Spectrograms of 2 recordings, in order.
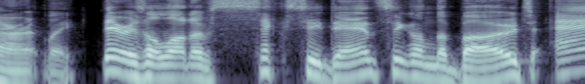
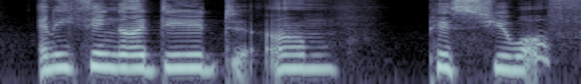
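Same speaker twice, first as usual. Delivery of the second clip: mock girlish voice, higher and quieter; 7 semitones higher, 8 dB quieter than usual. Retelling what a cast member asked another: imitating an "I'm just a girl" voice. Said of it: "she says in her best, "I'm just a girl voice".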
